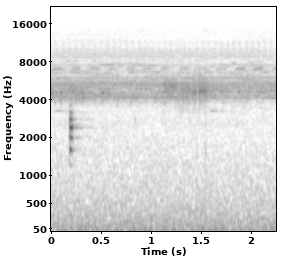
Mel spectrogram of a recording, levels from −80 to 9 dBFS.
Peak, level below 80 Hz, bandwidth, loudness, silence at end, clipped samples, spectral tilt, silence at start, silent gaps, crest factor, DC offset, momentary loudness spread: -12 dBFS; -52 dBFS; 18 kHz; -33 LUFS; 0 s; under 0.1%; -0.5 dB/octave; 0 s; none; 24 dB; 0.1%; 8 LU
